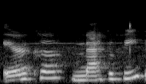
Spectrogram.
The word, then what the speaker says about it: Erica McAfee: And I am here with Erica McAfee.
